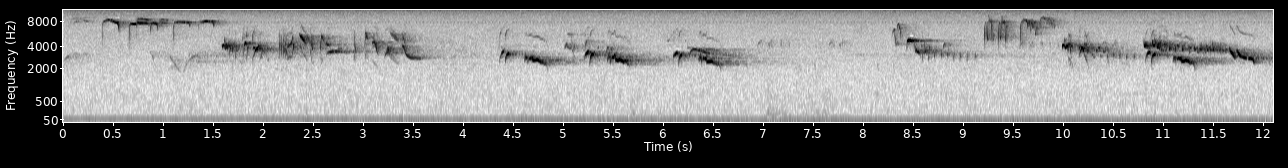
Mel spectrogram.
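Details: Song thrush in song at Montbéliard, filmed 26 February and 4 March 2024: bursts of bright whistled and chattering phrases, several notes repeated in short groups, separated by brief gaps, over a steady background hiss.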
